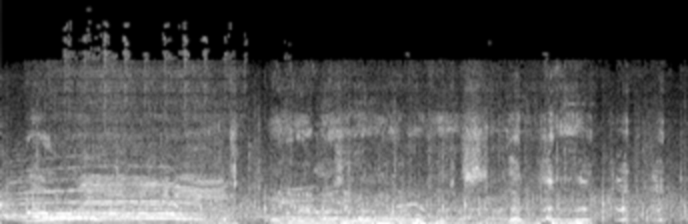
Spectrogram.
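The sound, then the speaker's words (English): Loud cheering and whooping voices in a home studio, pitches sliding up and down over a steady bed of crowd noise that lasts the whole time. “Makofi Tafadhali.”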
